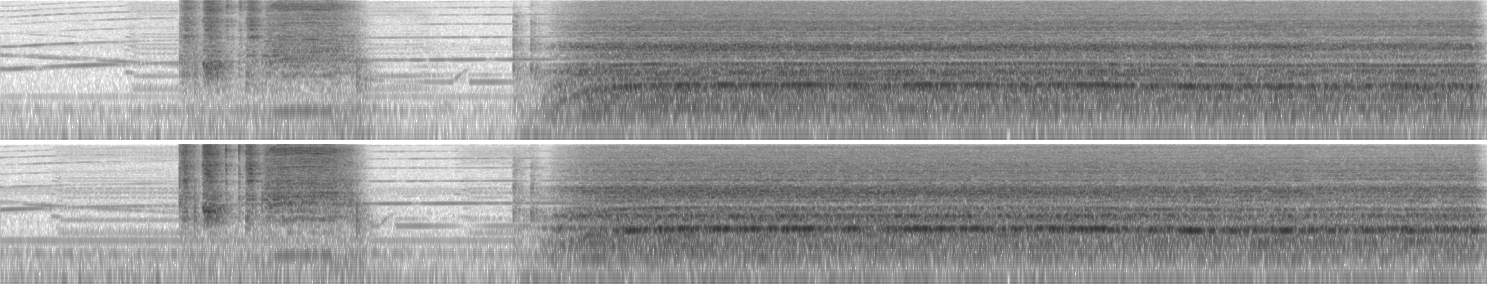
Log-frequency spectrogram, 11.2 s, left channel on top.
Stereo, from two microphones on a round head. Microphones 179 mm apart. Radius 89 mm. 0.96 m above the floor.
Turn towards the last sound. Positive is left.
turn(degrees=0)  # may be behind; listen again after turning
